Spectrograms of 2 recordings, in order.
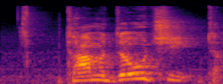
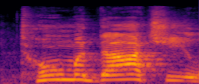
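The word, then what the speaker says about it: Tomodachi: to be doing um tomado DOI I said it wrong again I I swear to you I always say it wrong tomadachi Life The Sim game for Nintendo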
